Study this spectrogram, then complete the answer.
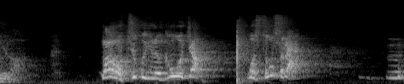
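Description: A middle-aged man shouts angrily nearby.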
